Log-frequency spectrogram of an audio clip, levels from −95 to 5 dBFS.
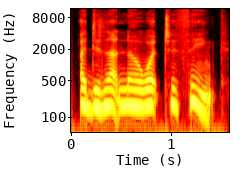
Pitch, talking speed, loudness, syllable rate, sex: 165 Hz, 265 wpm, -16 LUFS, 5.0 syllables/s, female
